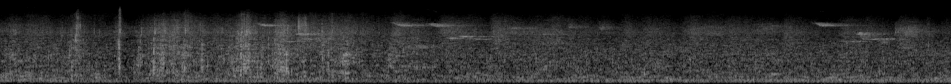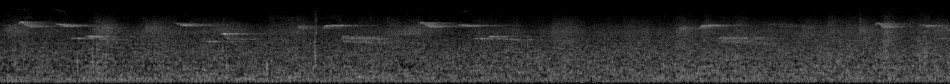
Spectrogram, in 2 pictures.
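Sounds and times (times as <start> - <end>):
birds chirping: 0.0 - 14.9.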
